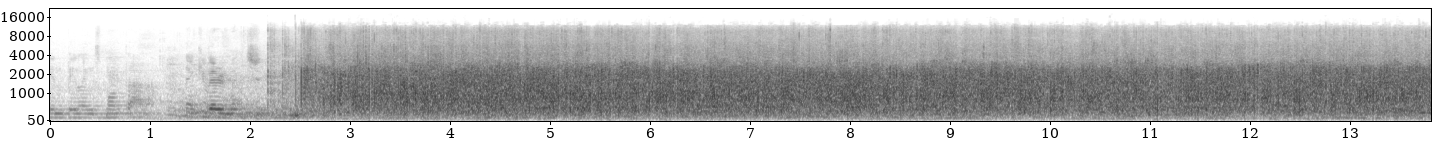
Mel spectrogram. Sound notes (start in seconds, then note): 2.7 audience applauding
